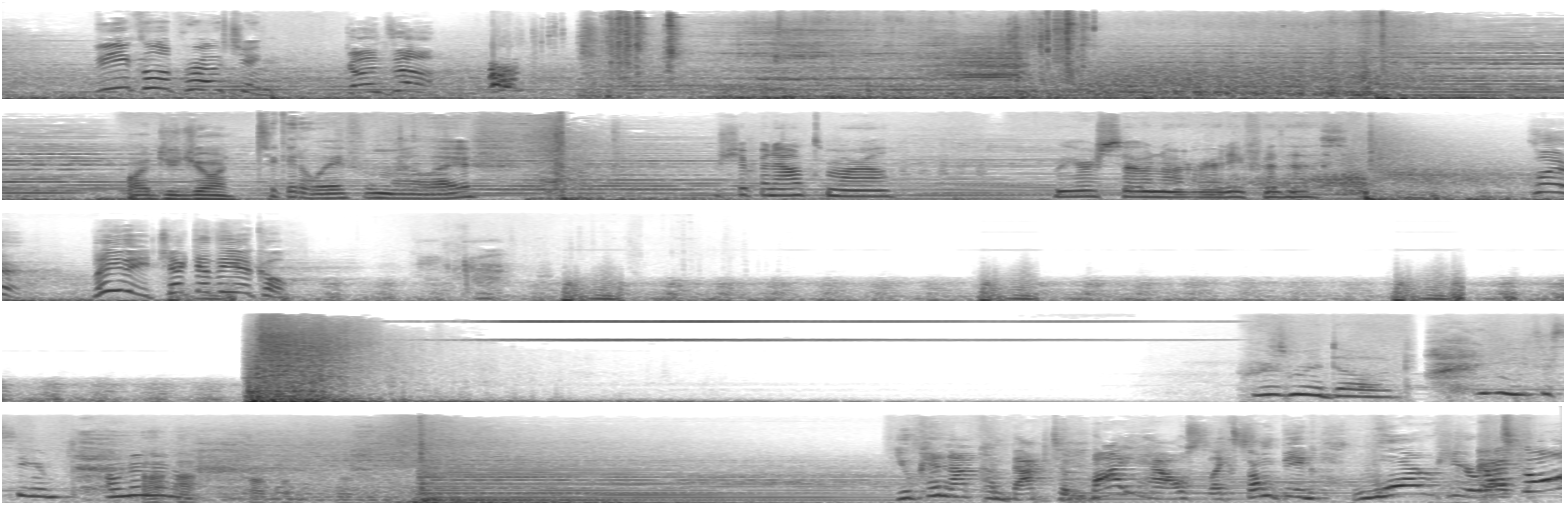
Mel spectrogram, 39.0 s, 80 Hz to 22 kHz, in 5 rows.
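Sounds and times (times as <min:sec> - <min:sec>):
deep heavy pulse: 0:14.4 - 0:25.6
sharp cinematic hits: 0:14.4 - 0:26.6.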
